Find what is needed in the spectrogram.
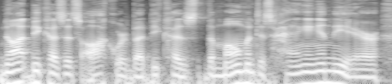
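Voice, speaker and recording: A man with a Canadian accent has an ordinary speaking voice and ordinary pitch variation. The recording is very clean, with a silent background. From Canada. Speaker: singer-songwriter. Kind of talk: interview.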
